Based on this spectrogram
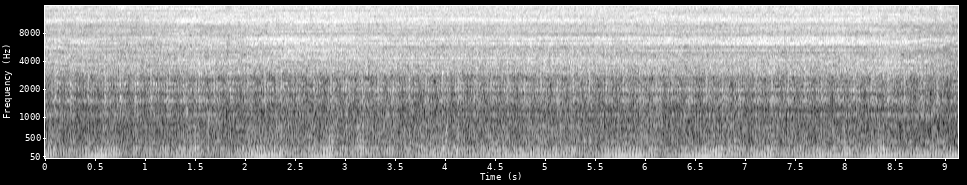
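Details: Ford 3.5 EcoBoost V6 from a Police Interceptor at idle: steady, deep knock repeating in time with the crank over the engine's hum; rod knock from a worn connecting rod bearing.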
